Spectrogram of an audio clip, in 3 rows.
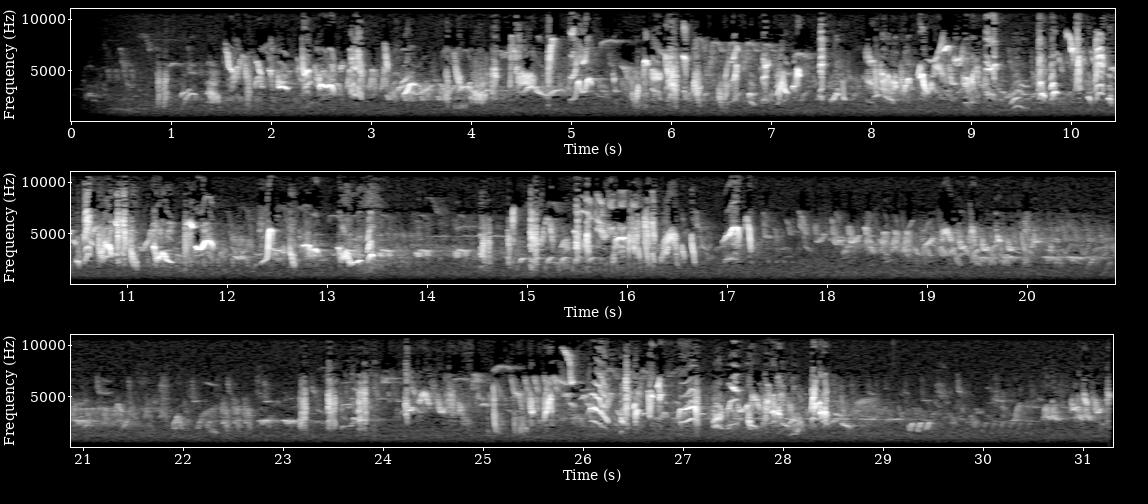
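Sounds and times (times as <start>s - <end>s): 
Eurasian blackcap singing: 0.1s - 31.2s.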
